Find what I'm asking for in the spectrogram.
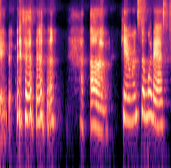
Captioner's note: laughs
